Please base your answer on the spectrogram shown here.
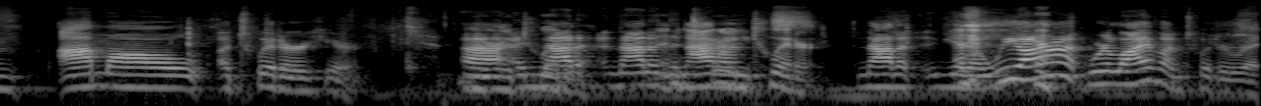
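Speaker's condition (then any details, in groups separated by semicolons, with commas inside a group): No condition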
